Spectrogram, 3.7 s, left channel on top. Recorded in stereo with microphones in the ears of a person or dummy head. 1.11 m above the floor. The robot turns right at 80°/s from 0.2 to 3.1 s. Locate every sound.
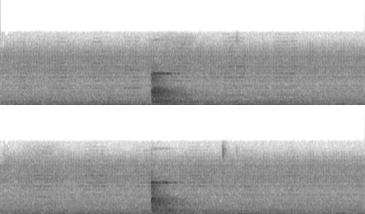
1.5 s a piano: 25° right (ahead or behind), 0.7 m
